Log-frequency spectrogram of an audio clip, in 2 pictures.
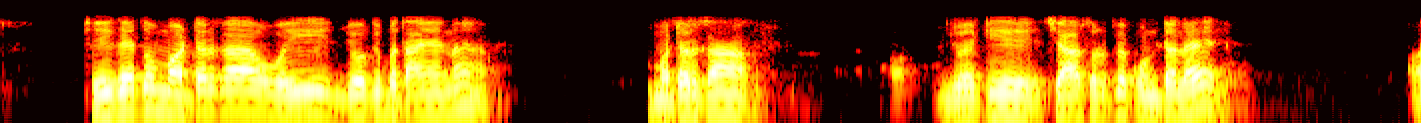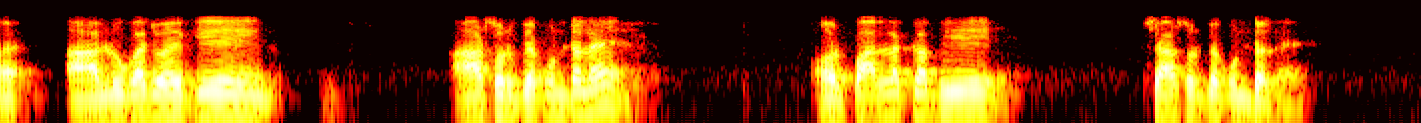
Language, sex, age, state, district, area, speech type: Hindi, male, 45-60, Uttar Pradesh, Varanasi, rural, conversation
